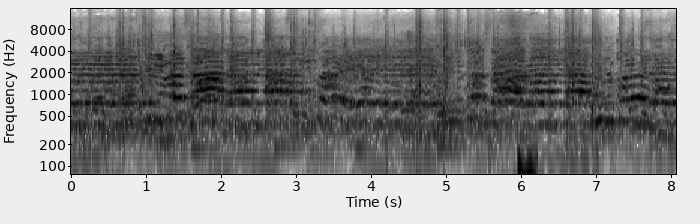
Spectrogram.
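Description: A group of women singing together in chorus, with hand clapping; a short low thump about six seconds in.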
